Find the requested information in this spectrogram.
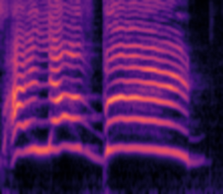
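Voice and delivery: slow, high, laugh-cry shout. Real, not acted. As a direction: wail it while cracking up.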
